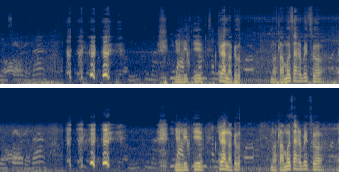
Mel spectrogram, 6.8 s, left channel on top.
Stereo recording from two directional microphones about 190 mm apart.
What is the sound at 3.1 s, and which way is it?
Speech, 10° left (ahead or behind).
